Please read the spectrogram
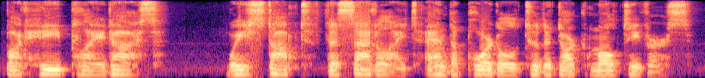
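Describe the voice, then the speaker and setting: A man voicing a noble, earnest caped superhero in a comic dub, solemn and measured. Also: on the low side, level tone, a bit bright.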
